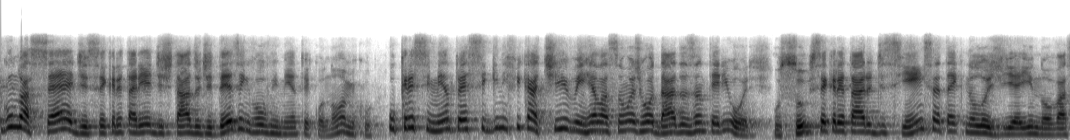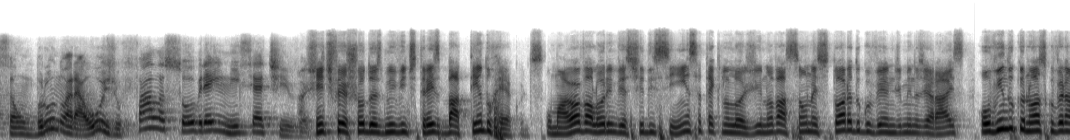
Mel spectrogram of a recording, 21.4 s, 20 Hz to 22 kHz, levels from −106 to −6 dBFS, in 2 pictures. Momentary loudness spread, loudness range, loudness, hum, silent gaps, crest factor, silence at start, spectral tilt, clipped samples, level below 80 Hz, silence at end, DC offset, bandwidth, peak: 8 LU; 3 LU; -17 LUFS; none; none; 16 dB; 0 s; -5.5 dB/octave; under 0.1%; -46 dBFS; 0 s; under 0.1%; 9.6 kHz; 0 dBFS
